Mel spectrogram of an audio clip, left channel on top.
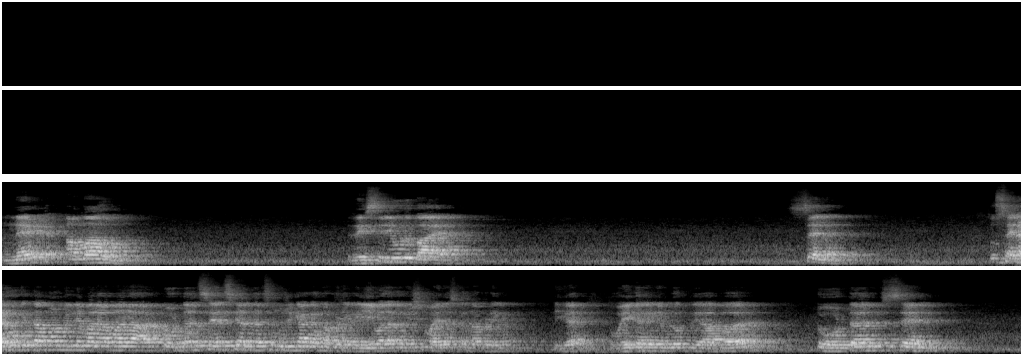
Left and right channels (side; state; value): left; silent; digital silence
